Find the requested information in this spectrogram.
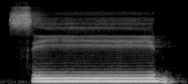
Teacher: জিহ্বার আগা সামনের নিচের দুই দাঁতের পেট ও আগার সঙ্গে লাগিয়ে উচ্চারিত হয়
